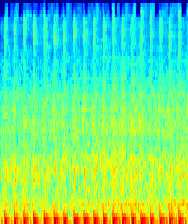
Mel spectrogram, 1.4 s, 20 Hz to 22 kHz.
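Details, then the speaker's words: 2008 Kawasaki KFX450 quad at idle: crisp, even single-cylinder thumping, about twelve pulses a second, with no knock or miss. Responsive, with no carb, fuel or oil leaks; healthy engine. "all right that sounds really good wow no knocking no"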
